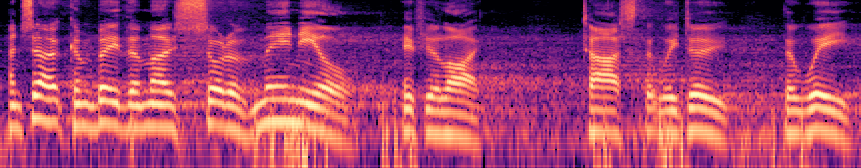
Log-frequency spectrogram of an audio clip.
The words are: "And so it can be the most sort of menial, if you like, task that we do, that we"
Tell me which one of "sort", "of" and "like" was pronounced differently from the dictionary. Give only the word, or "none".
none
